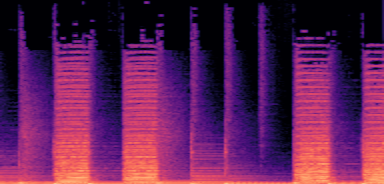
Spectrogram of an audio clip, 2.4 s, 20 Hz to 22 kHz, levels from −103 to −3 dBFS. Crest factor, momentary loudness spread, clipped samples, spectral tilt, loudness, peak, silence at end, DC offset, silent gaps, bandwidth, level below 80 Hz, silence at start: 16 dB; 9 LU; under 0.1%; -4 dB/octave; -22 LUFS; -4 dBFS; 0 s; under 0.1%; none; 19.5 kHz; -30 dBFS; 0 s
